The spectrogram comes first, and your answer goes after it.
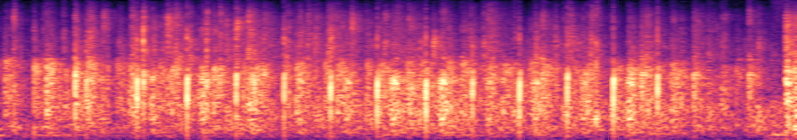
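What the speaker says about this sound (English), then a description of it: "So I'd like to have a round of applause for our panel." An audience of seniors at an evening event applauds a panel, a steady, moderately distant wash of clapping that continues evenly throughout.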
